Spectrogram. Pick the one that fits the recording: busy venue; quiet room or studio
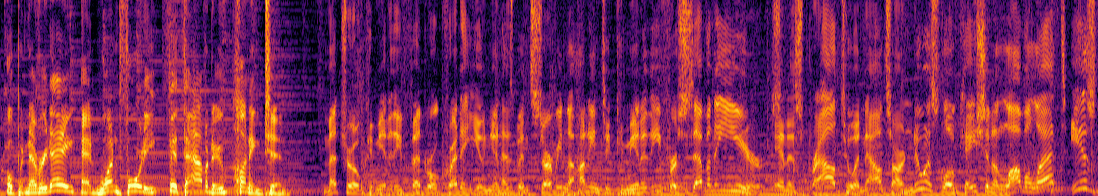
busy venue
